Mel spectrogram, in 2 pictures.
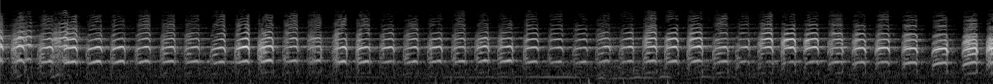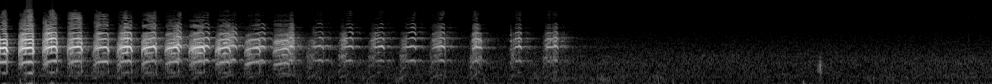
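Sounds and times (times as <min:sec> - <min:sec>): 
Peregrine falcon harsh cackling: 0:00.0 - 0:15.6.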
